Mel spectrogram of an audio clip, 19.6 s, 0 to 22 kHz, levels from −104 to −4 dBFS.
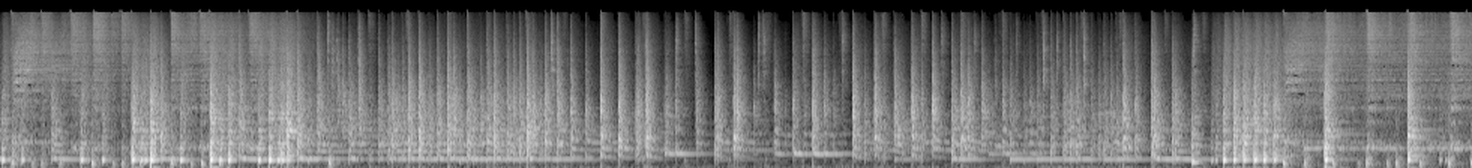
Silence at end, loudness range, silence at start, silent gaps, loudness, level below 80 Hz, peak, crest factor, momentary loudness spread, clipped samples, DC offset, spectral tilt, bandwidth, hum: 0 s; 9 LU; 0 s; none; -25 LUFS; -48 dBFS; -2 dBFS; 24 dB; 14 LU; under 0.1%; under 0.1%; -4 dB/octave; 17 kHz; none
